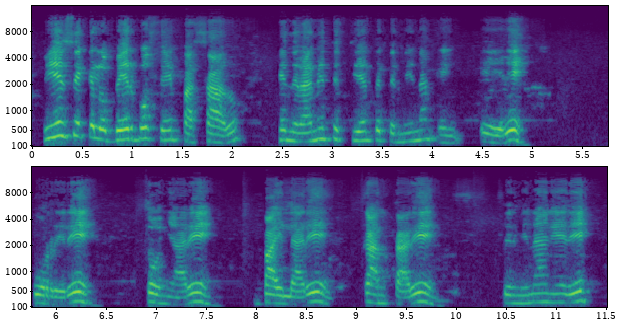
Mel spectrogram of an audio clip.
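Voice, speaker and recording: The audio is poor, and the woman's voice is high-pitched and husky. Teaching a sixth-grade class, she goes over each point again with patience and tells the students what to do.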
